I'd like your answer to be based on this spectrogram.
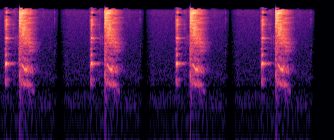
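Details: Sneezing: four identical sneezes about a second apart, each a sharp intake followed by a loud burst, apparently one sneeze repeated.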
